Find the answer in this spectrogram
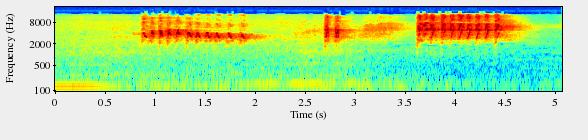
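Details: Bird in a song-training recording of cucak jenggot, cililin and canary: a rapid high rattling trill, a lone sharp click, then a brighter, louder trill of quick pulsed notes, with a low electrical hum beneath.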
